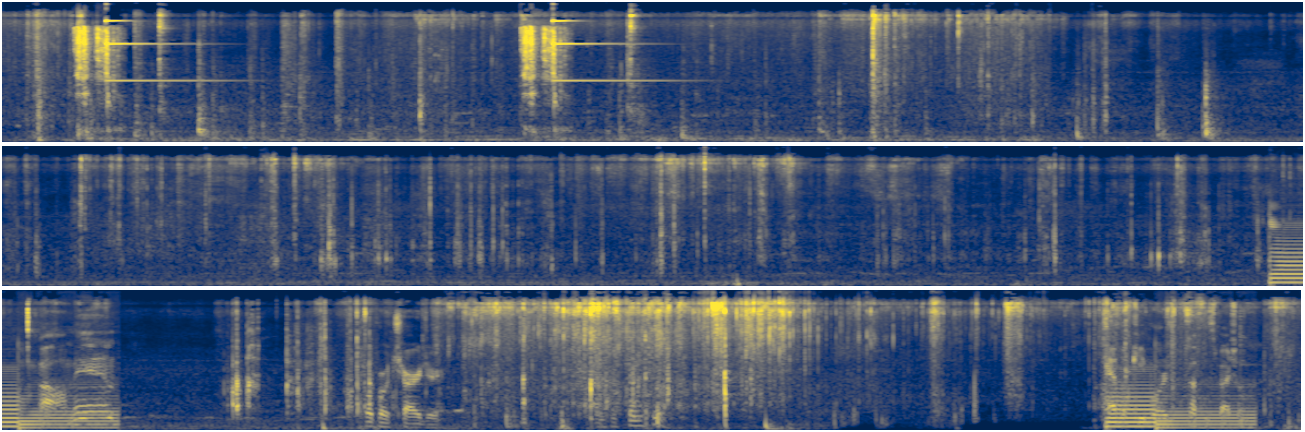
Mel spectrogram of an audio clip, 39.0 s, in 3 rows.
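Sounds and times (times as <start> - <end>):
cardboard boxes handled: 30.5 - 37.8.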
